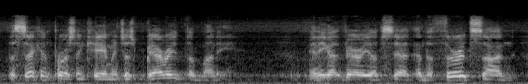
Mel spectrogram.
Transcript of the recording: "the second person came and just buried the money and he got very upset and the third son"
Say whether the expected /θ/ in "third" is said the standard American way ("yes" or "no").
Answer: yes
